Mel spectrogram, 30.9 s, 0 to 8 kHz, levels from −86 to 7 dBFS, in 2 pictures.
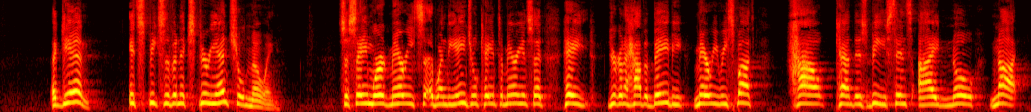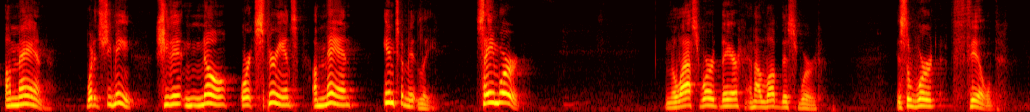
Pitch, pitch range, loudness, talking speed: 210 Hz, 175-230 Hz, -23 LUFS, 130 wpm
